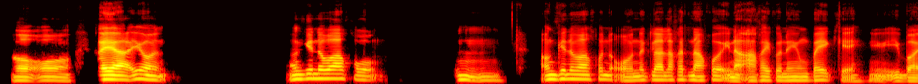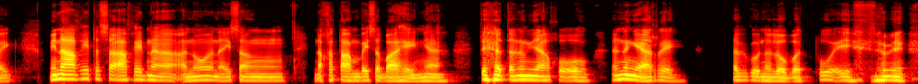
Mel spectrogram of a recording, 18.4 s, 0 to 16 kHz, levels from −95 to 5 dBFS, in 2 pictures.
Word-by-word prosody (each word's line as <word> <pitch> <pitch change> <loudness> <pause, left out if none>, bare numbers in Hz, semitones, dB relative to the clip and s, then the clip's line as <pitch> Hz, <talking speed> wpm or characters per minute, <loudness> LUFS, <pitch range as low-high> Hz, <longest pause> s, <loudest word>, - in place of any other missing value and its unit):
Oo. 115 -1 -1 0.2
Kaya 145 -2 +9
iyon 145 -5 0 1.2
Ang 150 +2 -1
ginawa 170 0 +2
ko 130 -4 -7 0.8
mm. 115 -4 -6 0.4
Ang 145 +2 +1
ginawa 155 -1 0
ko 150 - -7
noon, 120 -5 -5
naglalakad 130 +1 -2
na 120 -2 0
'ko, 130 +1 -3
inaakay 110 +2 -2
ko - - -4
na 115 +1 -4
'yong 115 -1 -5
bike, 120 0 -3
eh, 90 - -7
'yong - - -8
e-bike. 95 +1 -4 0.4
May - - +7
nakakita 155 +1 +6
sa 135 - +4
akin 135 0 -2
na 115 -3 +1
ano, 120 +4 -1
na 110 -2 -3
isang 110 -2 -4 0.3
nakatambay 115 -1 +1
sa 115 - -1
bahay 105 -1 +2
niya. 105 -2 -2 0.4
Tinatanong 135 -2 +3
niya 120 -1 +3
ako, 120 - -8
"Oh, 110 0 -1 0.3
anong 150 +2 +3
nangyari?" 105 -4 +1 0.5
Sabi 120 0 -3
ko, 120 - 0
"Na 115 -1 -2
low-batt 105 0 -1
po, 135 +2 -4
eh." 110 -2 -2 0.2
Sabi 120 -2 +1
120 Hz, 155 wpm, -24 LUFS, 110-135 Hz, 1.2 s, Kaya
